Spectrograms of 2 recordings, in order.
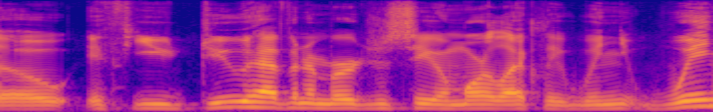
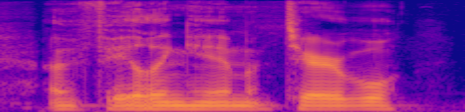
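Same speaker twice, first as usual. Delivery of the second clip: mock self-blaming tone, lower pitch; 4 semitones lower, 3 dB quieter than usual. Voicing the guest's feeling behind her answer: imitating a guilty voice. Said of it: "It was like".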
